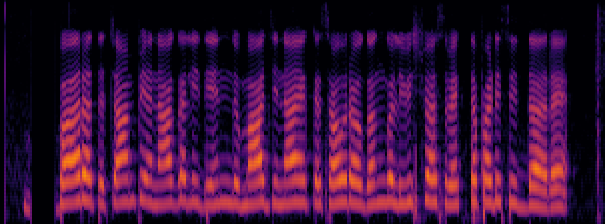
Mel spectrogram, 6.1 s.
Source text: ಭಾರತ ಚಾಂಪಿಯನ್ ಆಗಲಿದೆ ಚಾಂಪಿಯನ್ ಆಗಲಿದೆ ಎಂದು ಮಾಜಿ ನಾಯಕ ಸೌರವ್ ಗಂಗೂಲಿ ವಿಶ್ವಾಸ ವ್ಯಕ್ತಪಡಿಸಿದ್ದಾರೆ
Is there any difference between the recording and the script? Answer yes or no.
yes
